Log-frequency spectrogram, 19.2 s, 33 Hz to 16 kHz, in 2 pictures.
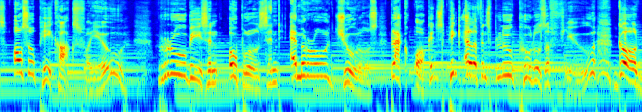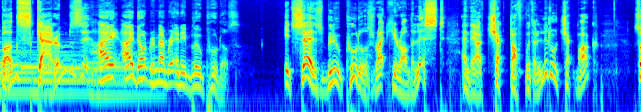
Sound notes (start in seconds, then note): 13.0 music stops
